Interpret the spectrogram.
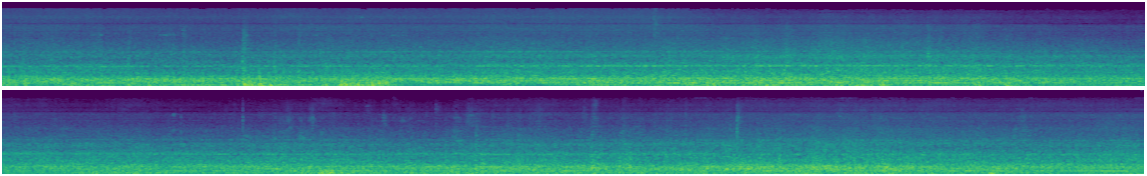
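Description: Gornergrat electric rack-railway train running: a steady rumble with a steady multi-tone motor hum, and a few heavier knocks about three to five seconds in.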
